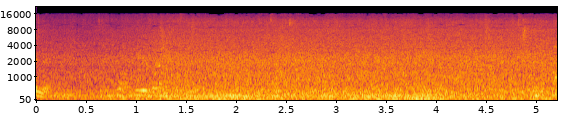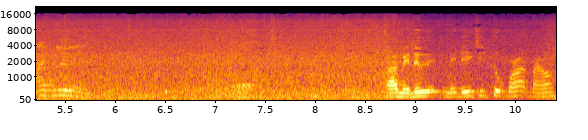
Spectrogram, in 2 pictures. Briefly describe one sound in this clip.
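Heavy rain pours down and splashes on flooded ground.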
